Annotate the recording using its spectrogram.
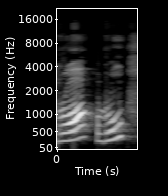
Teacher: رو پہ زبر اور پیش ہو، رو اور رو موٹے پڑے جائیں گے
